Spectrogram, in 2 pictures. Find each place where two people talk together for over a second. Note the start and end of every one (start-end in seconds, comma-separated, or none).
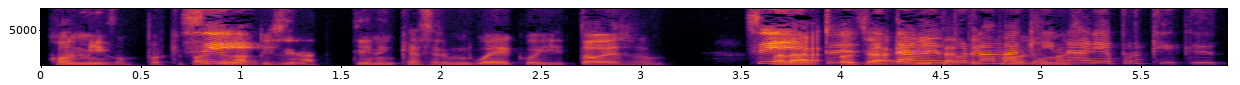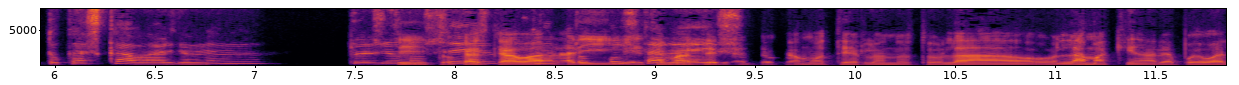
3.6-5.3, 7.7-9.5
